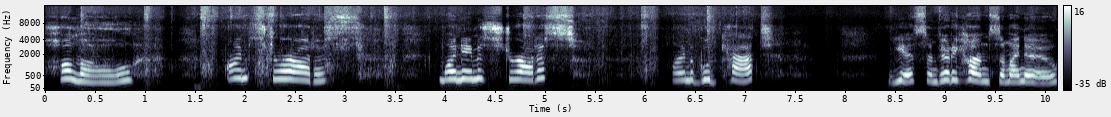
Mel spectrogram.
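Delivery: proper, dignified, faintly British, drawn-out voice. Speaker shows the voice they do for Stratus: Stratus voice, slightly British. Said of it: "He's British for some reason. Just a little bit".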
